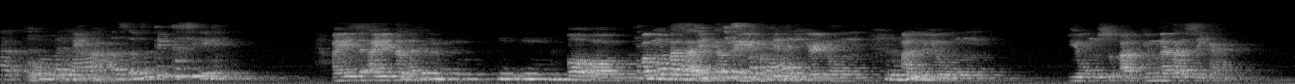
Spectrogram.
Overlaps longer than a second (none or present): present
